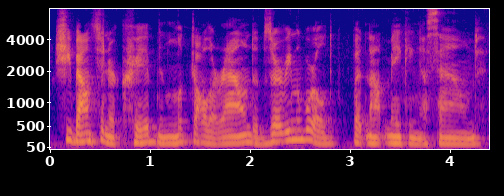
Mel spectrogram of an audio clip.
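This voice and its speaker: This woman's voice is very deep and husky with a slight brightness, and she keeps a normal pace. Reading a rhyming picture book for children, she performs each line with dramatic flair.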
